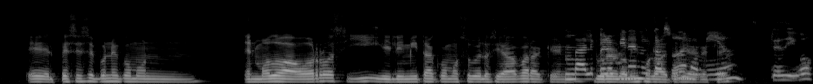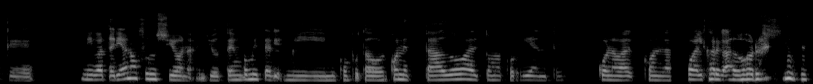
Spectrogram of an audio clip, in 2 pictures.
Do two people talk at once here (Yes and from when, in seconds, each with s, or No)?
Yes, from 5.6 s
